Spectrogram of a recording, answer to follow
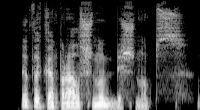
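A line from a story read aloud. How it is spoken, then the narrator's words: Tired. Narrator (Russian): устало сказал он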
